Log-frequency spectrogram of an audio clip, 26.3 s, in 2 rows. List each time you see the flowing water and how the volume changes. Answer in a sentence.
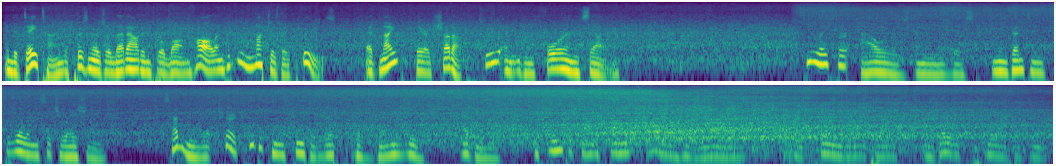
The flowing water can be heard from 0.0 to 26.2 s, getting louder.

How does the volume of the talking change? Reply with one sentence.
The loudness of the talking goes down.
